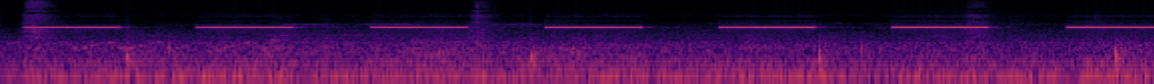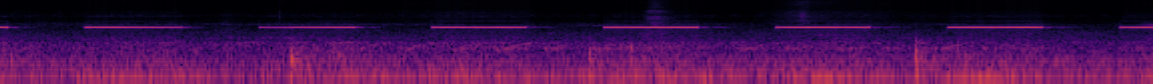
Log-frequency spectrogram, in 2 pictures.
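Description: HDPE pipe electrofusion welding machine beeping steadily, a high beep about once a second, while its timed fusion cycle runs.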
